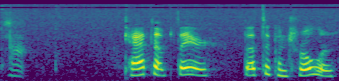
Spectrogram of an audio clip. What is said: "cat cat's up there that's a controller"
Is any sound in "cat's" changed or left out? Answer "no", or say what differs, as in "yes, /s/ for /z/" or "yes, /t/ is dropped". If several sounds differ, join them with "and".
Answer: yes, /s/ is dropped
